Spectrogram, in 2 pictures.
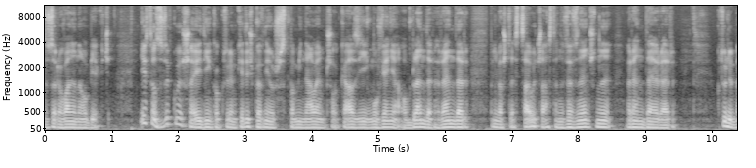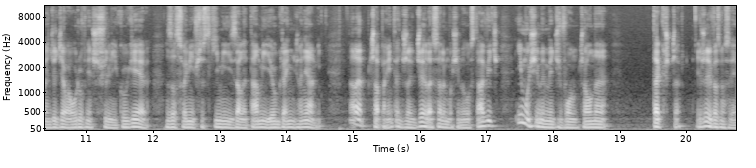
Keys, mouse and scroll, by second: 0.9-6.4 drag, 1.4-6.4 middle drag, 7.5-8.6 drag, 14.5-15.5 drag, 18.0-19.1 drag, 20.5-20.7 drag.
